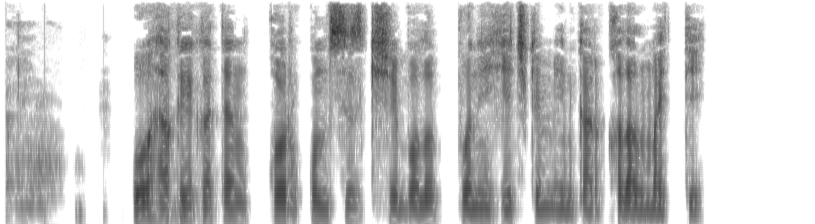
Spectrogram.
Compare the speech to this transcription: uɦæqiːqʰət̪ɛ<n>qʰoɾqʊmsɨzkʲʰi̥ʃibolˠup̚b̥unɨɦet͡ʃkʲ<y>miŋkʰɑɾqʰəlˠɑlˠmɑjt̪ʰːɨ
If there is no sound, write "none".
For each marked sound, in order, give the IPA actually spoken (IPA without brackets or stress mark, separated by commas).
n, i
